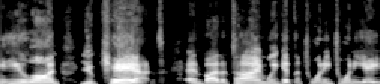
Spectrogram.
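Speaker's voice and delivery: ordinary delivery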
